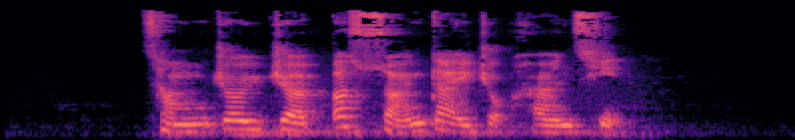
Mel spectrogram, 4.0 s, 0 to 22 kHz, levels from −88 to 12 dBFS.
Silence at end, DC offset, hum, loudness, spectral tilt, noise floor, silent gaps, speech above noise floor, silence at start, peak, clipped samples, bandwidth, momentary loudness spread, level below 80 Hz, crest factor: 0.85 s; under 0.1%; none; -18 LUFS; -2.5 dB/octave; -73 dBFS; none; 54 dB; 0.7 s; -2 dBFS; under 0.1%; 17 kHz; 7 LU; -66 dBFS; 20 dB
